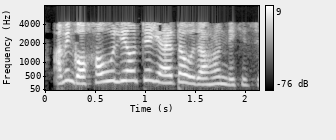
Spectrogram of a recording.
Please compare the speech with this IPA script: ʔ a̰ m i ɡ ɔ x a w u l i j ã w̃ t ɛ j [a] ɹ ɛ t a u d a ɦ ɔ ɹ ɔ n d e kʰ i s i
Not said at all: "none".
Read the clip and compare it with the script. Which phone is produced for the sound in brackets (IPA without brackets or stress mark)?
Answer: a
